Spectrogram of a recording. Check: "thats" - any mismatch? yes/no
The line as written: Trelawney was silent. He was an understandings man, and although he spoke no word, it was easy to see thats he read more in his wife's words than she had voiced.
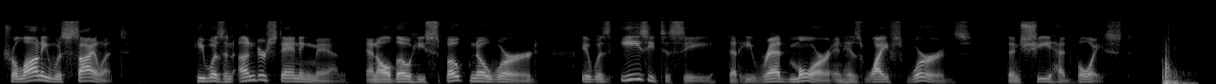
yes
